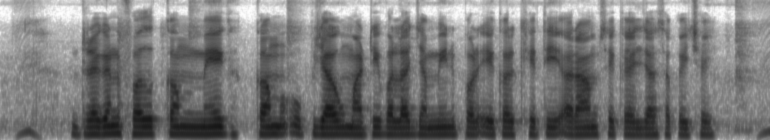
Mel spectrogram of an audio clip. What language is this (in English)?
Magahi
